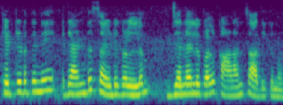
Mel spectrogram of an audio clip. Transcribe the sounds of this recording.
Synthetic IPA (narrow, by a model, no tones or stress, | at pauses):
keʈːiɽɐt̪ːinde̞ɾe̞ɳɖɨsɐjɽuɣɐɭilum | d͡ʑe̞nɐluɣɐɭkaːɳaːnsaːd̪ʱikʲːunːuɳɖɨ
